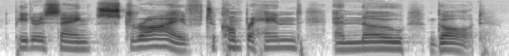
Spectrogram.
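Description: A man with an Australian accent talks in a fairly high pitch. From Australia, Pacific coast. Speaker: preacher. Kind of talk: sermon. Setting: church.

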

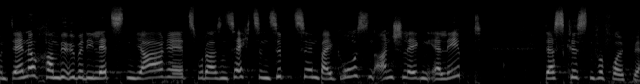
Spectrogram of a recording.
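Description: A woman's voice at a moderate pace, with ordinary pitch variation. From Lower Bavaria, Germany. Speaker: persecution ministry speaker. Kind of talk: church talk. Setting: church service.

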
